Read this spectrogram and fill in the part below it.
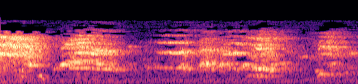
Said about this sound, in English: Oh, my goodness. Somebody's calling for help. Yes, I hear them.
